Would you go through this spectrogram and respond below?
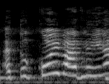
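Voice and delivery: high, loud insistent pleading; pleading refusal. Real, not acted. Daughter refuses money from father, high loud pleading. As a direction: beg him to keep his money.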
